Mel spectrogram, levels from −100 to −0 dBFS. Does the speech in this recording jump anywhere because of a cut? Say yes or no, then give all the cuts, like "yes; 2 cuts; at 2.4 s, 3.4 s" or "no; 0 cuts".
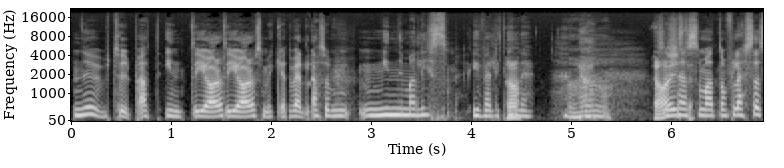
yes; 3 cuts; at 1.5 s, 2.2 s, 2.8 s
